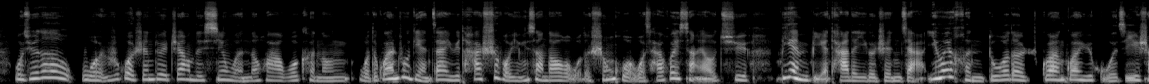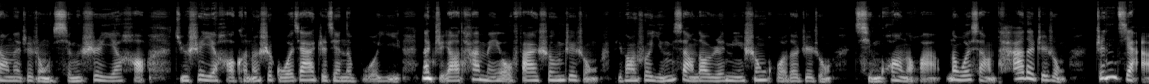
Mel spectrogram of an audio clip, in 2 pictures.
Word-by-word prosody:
我 235 - 0
觉 260 +4 +1
得 315 - 0 0.3
我 200 -2 -2
如 195 +8 -7
果 255 +1 0
针 225 +1 -2
对 235 -2 -2
这 235 +2 -4
样 230 - +1
的 195 -2 -4
新 210 +1 0
闻 160 -4 -6
的 170 +2 -6
话， 185 -2 -3
我 185 +3 -4
可 205 - -7
能 160 +6 -6
我 165 - -5
的 180 - -5
关 255 +5 +5
注 305 0 +2
点 225 -5 -3
在 215 0 0
于 195 -1 -4
它 245 - -2
是 270 +5 0
否 235 - -2
影 170 +2 -5
响 220 -2 0
到 185 0 +2
了 175 - -4
我 - - -8
的 - - -8
生 215 +3 0
活， 260 - 0
我 - - -4
才 190 - -3
会 275 +7 +1
想 265 - -1
要 - - -1
去 200 -3 -3 0.3
辨 295 -8 +6
别 - - -3
它 175 - +3
的 175 - -3
一 165 - -7
个 160 - -4
真 165 +2 -4
假。 - - 0
因 265 +4 +5
为 330 +2 +4
很 200 - -4
多 195 +2 -2
的 205 -2 0 0.2
关 210 -1 +2
关 205 -1 0
于 195 - -2
国 160 -3 -7
际 100 -8 -1
上 175 - +1
的 170 -1 -5
这 180 - -6
种 145 -3 0
形 150 +3 +3
势 205 +1 0
也 165 0 -5
好， 175 - +2 0.3
局 - - -2
势 210 +3 +1
也 185 -2 0
好， - - -1
可 - - -1
能 - - -1
是 185 +3 +2
国 160 -3 -2
家 200 +1 +5
之 190 - -4
间 170 -1 -2
的 160 - -3
博 145 - -9
弈。 245 - -5 0.2
那 280 - +13
只 270 - +4
要 175 - +3
它 225 +5 +1
没 190 -5 -1
有 - - -1
发 190 - +3
生 195 0 +1
这 205 +1 -1
种， 190 - -5
比 160 - -10
方 180 +1 +1
说 200 - -3
影 175 +1 -2
响 230 0 +2
到 170 0 +1
人 160 +2 -3
民 170 -2 -3
生 195 +3 +1
活 - - -4
的 160 +1 -4
这 160 +1 -4
种 - - -5 0.2
情 140 - +4
况 185 +3 +1
的 - - +1
话， - - -2
那 245 -5 +2
我 205 0 +1
想 220 - 0
它 265 +3 +4
的 280 -2 +5
这 215 -4 -2
种 195 +7 -4 0.3
真 305 +4 +5
假， 270 - +5
195 Hz, 310 characters per minute, -24 LUFS, 170-225 Hz, 0.3 s, 那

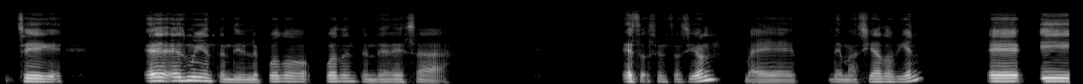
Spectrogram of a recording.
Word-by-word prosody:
Sí, 145 - 0
eh, 130 -3 +2 0.8
e 170 +1 +5
es 170 - +3
muy 175 -2 +4
entendible. 115 -7 -4
Puedo 135 +1 -5
puedo 140 0 -2
entender 110 -6 -9
esa 110 -2 -10 1.7
esa - - +2
sensación, 135 - -2 0.3
eh, 100 0 -8 0.3
demasiado 115 +3 -6
bien, 145 - -4 0.6
eh, 145 0 +6
y 145 0 +7
130 Hz, 95 wpm, -21 LUFS, 110-145 Hz, 1.7 s, y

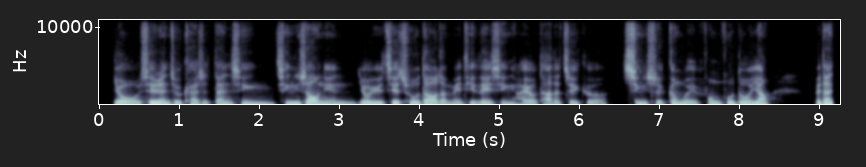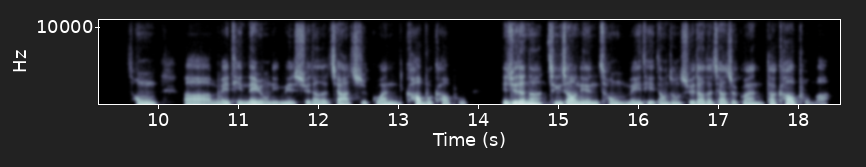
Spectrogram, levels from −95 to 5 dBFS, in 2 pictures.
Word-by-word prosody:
有 105 -4 +3
些 160 - +3
人 135 -3 +4
就 145 0 -1
开 135 -1 -4
始 120 -3 -7
担 120 0 -3
心， 120 -1 -4
青 160 +5 -1
少 165 -6 +6
年 105 +2 -4
由 115 -1 +1
于 115 +1 +2
接 130 +2 +2
触 130 +1 +1
到 125 -2 +4
的 105 -1 -2
媒 105 0 -6
体 115 0 -7
类 115 +1 -1
型， 105 -1 -6
还 105 -1 -5
有 100 -1 -2
它 105 +1 -4
的 105 -1 -6
这 110 0 -6
个 105 -10 -9 0.2
形 100 0 -1
式 110 +2 -3
更 120 0 -2
为 100 -1 -2
丰 120 +5 -3
富 125 -1 +1
多 115 0 +1
样， 120 - +2 0.6
会 130 - +3
担 120 0 +6
心 - - +2 0.4
从， 100 0 0 0.3
呃， 95 -2 +1
媒 100 +1 -1
体 105 - -4
内 110 +5 +3
容 95 -2 -1
里 95 - -5
面 100 -1 -3
学 100 +1 -2
到 105 0 -2
的 100 -2 -2
价 105 +1 0
值 100 - -5
观 105 0 -2
靠 150 - +4
不 110 -4 -3
靠 - - -5
谱， - - -17 0.4
你 115 - +3
觉 120 +2 +7
得 130 +1 +9
呢？ 140 0 +6
青 145 -1 +1
少 155 -1 +6
年 100 -3 +2
从 105 0 -4
媒 105 +5 -1
体 150 - -2
当 110 +1 -5
中 110 0 -4
学 110 - -3
到 105 0 +1
的 105 -1 -2
价 110 +2 -1
值 105 0 -5
观， 110 +1 -4
它 135 - 0
靠 180 +5 +4
谱 130 - -11
吗？ - - -13
110 Hz, 255 characters per minute, -23 LUFS, 105-125 Hz, 0.6 s, 得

